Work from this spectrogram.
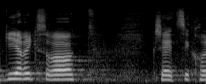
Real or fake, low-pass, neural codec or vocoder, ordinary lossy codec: real; 14.4 kHz; none; none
